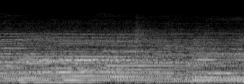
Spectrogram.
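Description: Choir singing a slow hymn in held notes, the chords changing every second or so.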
